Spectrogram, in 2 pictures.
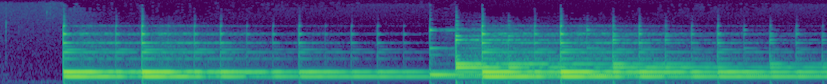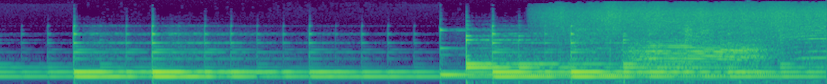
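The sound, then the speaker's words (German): A bottle-raised goat bleats in a loud, drawn-out series of wavering, pulsing cries, ending in a harsher, raspier call. No one speaks. “Die Ziege habe ich auch in der Flasche aufgezogen”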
